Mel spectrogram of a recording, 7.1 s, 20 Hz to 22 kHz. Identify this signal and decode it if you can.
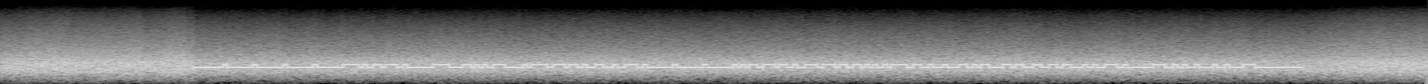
RTTY (50 baud, 170 Hz shift), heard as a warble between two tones, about 820 Hz centre, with radio static and a narrow filter. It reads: ORME WAS A REPUBLICAN.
